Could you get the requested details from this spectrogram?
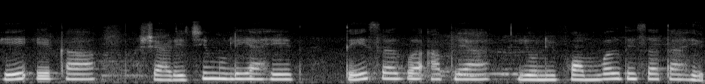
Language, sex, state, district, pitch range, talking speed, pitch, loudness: Marathi, female, Maharashtra, Gondia, 220-250 Hz, 100 wpm, 240 Hz, -15 LUFS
